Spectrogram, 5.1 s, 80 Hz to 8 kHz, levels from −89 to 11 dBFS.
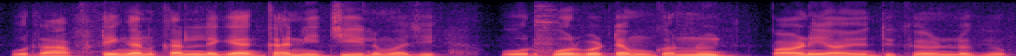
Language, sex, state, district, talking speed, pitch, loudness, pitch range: Garhwali, male, Uttarakhand, Tehri Garhwal, 190 wpm, 100 Hz, -18 LUFS, 95-100 Hz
